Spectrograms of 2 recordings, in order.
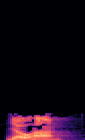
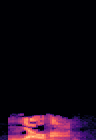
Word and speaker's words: Johann: Johann. Because in German, you pronounce it like a Y, but you spell it with a J. Johann.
